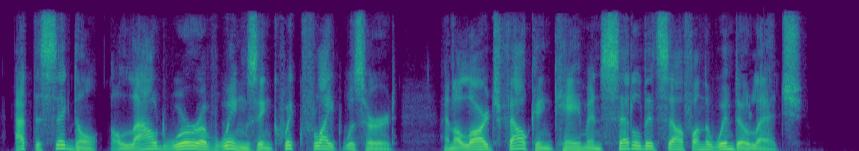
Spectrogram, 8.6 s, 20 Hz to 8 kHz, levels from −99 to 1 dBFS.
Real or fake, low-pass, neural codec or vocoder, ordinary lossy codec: real; 7.2 kHz; none; AAC, 48 kbps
